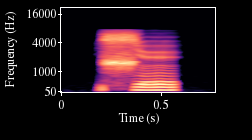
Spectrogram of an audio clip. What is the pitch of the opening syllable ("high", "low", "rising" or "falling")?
high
